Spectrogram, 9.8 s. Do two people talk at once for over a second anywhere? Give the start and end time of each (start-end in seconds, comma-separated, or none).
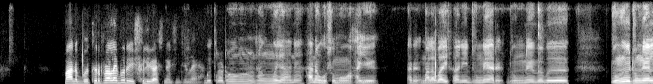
none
